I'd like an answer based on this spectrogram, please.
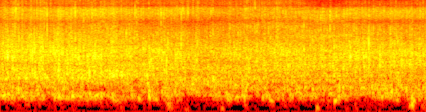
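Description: Mountain spring water falling in a steady jet into a shallow rocky pool, splashing and running continuously.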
